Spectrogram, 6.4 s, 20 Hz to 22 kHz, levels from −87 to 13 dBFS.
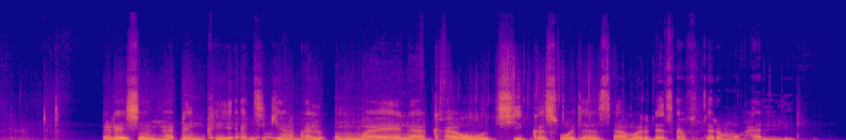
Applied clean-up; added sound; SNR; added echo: neural mask model RNNoise.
